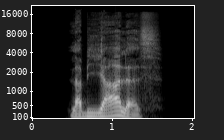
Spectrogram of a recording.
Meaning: strong/mixed nominative/accusative neuter singular of labial
- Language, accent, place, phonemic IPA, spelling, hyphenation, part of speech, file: German, Germany, Berlin, /laˈbi̯aːləs/, labiales, la‧bi‧a‧les, adjective, De-labiales.ogg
